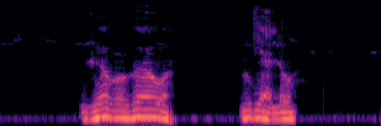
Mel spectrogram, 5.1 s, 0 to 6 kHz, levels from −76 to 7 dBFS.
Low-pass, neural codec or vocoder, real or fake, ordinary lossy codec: 5.4 kHz; none; real; AAC, 32 kbps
